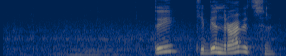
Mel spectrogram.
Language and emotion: Russian, neutral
